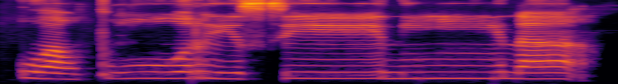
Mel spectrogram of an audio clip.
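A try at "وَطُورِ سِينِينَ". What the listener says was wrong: Baik, naknya tipis. Na, bukan no. Na. Wa turi sinina.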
